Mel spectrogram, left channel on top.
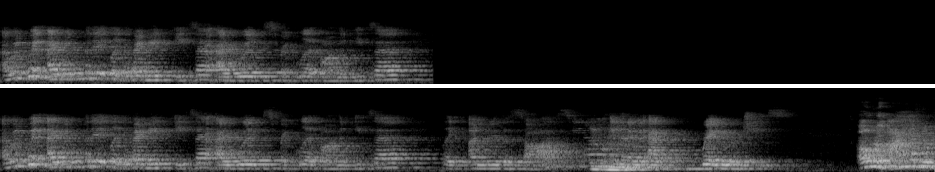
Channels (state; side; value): drops out; left; at 4.4 s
